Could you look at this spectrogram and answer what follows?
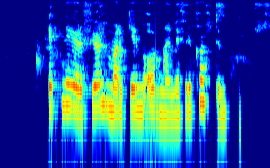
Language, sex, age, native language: Icelandic, female, 20-29, Icelandic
